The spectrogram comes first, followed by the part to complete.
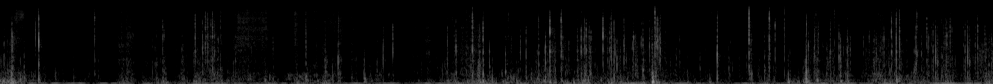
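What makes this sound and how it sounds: Clear inflated plastic air-cushion packaging pillows are held in both hands while long nails crinkle and scratch across them. The result is a quiet, continuous crinkling and crackling with many sharp, bright clicks over a steady low hum.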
